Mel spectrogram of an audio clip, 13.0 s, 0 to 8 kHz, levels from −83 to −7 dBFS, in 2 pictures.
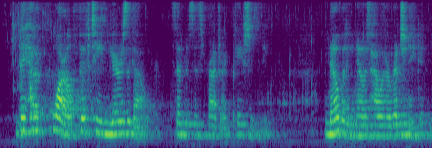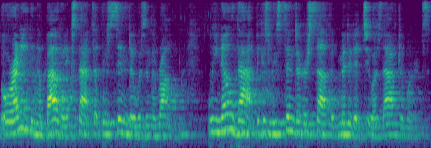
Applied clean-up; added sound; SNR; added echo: neural separator model SepFormer DNS4.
